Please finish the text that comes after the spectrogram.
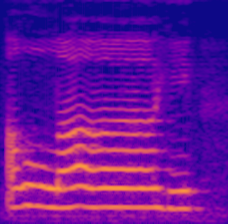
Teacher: lafaz Allah didahului dengan harokat fathah dibaca tafhim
